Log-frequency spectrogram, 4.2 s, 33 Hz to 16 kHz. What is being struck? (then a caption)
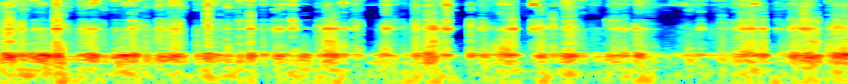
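Textured glass cup. Long acrylic nails rapidly tap and scratch a hollow, empty textured glass cup held over the mic. A dense, fast run of clicks and scrapes with a steady hollow resonance around 280 Hz and a faint ringing near 2 kHz, each tap dying away almost instantly.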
